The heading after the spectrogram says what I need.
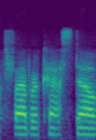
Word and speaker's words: Faber-Castell: should foreign I don't know if I'm a faber-castell girly that's how you say it I like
